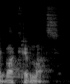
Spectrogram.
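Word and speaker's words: わかります: Now, if there's a word that ends with a u, they don't pronounce it. Okay. See? So it's like wakarimasu or something like this. Wakarimasu. They say wakarimasu. Even though there's a u at the end of it, I'm pretty sure.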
